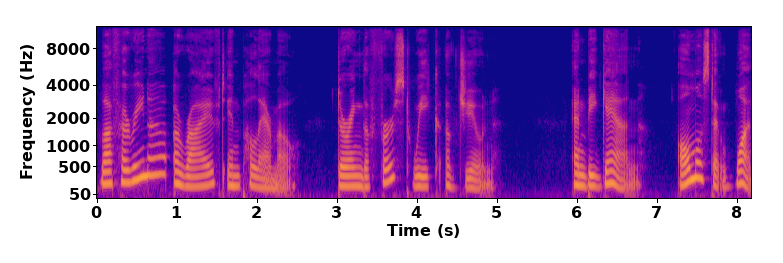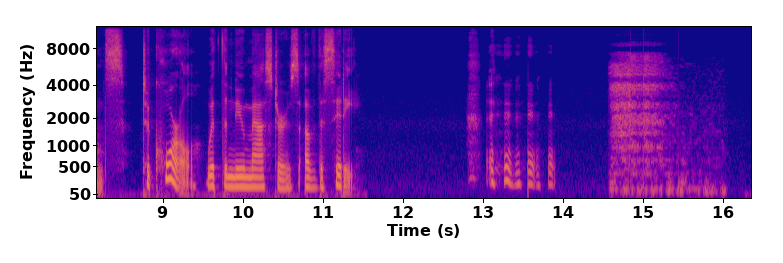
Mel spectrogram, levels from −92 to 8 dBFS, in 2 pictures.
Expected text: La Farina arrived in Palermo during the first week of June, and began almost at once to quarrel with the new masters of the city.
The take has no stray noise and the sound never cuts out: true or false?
false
